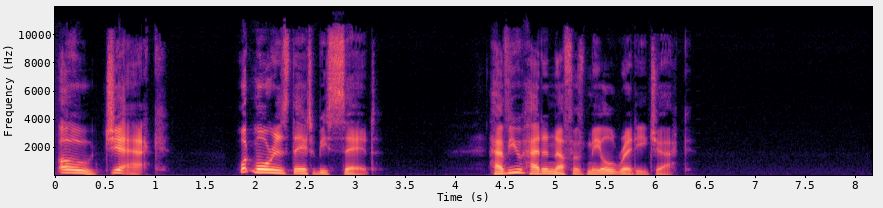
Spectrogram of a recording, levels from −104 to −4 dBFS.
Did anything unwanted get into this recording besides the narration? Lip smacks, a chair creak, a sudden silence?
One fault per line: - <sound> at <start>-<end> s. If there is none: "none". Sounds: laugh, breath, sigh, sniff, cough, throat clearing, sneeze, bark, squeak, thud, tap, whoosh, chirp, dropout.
none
